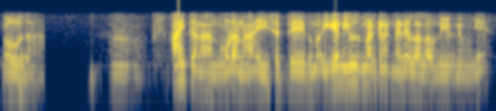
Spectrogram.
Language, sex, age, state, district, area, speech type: Kannada, male, 30-45, Karnataka, Raichur, rural, conversation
